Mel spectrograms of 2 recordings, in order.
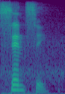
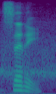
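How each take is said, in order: First: The word is pronounced in a local American way. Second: The word is pronounced in a foreign-sounding way. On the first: This is how locals say the name. The speaker calls it right. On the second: This is how an outsider says the name. The speaker calls it wrong.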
